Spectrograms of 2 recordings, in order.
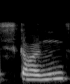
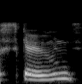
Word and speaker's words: scones: fish and chips and scones or scones depending on how you pronounce it um so we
